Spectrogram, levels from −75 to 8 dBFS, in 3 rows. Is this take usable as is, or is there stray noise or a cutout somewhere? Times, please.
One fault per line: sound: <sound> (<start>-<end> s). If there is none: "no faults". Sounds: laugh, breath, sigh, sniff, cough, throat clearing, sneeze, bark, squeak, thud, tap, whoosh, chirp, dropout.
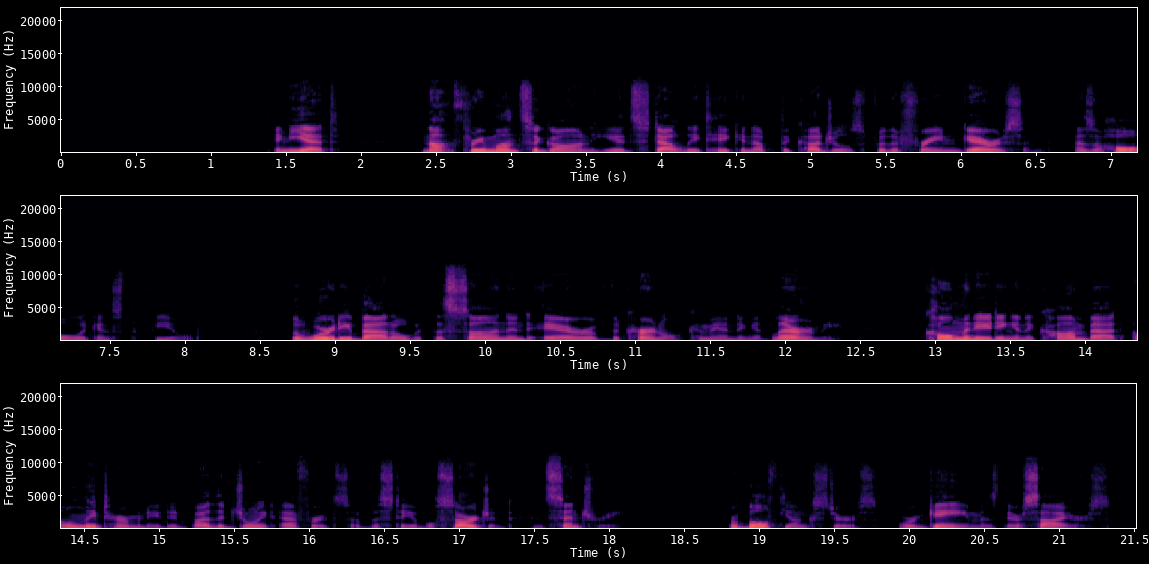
no faults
